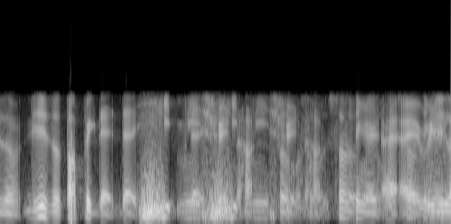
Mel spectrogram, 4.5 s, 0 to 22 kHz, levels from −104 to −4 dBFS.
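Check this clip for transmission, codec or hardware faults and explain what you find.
Two kinds of fault are present, heard over a G.711 telephone line whose narrow band is audible throughout.

Packet loss with pitch repetition at 0.72–0.75 s and 3.54–3.57 s: each 30 ms gap, which fits one lost packet, is bridged by a repeated pitch period, giving a brief held buzz.

Doubled audio track from 1.91 s to the end: a second full-band copy, about 5 dB quieter, trails about 0.7 s behind without room colour, likely from a slower capture path.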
